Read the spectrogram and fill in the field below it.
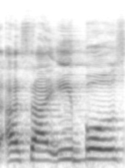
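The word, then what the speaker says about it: açaí: I've had Asai many a times and I know you're probably shocked that I'm pronouncing it correctly.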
